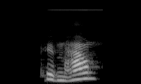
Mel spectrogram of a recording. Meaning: Copenhagen (the capital city of Denmark)
- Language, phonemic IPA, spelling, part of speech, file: Danish, /købənˈhɑwˀn/, København, proper noun, Da-København.ogg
